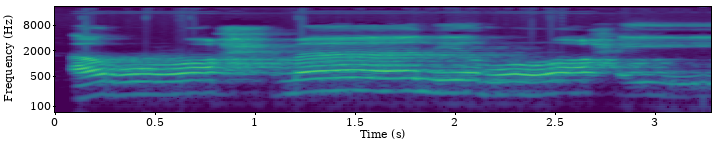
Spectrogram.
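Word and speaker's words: الرحمن الرحيم: Ar-Rahmanir Rahim.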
